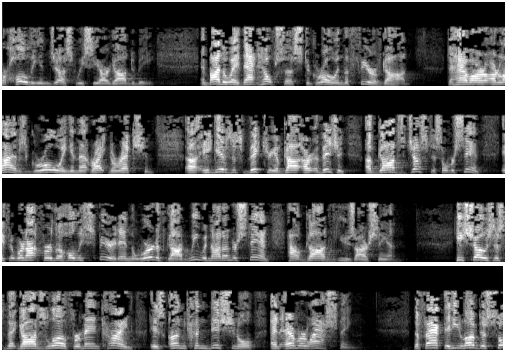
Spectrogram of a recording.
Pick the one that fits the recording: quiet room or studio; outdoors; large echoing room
large echoing room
